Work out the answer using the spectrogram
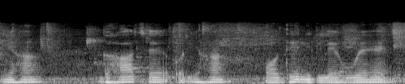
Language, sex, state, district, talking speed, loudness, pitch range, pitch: Hindi, male, Uttar Pradesh, Lucknow, 135 wpm, -16 LUFS, 105-110 Hz, 110 Hz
